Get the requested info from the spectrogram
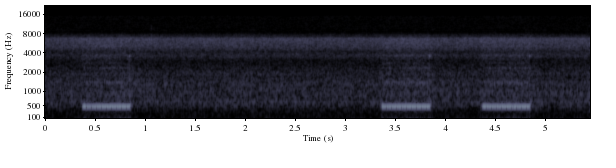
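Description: Telephone ringing tone heard down the line while a call waits to be put through to an agent: three short single-pitched beeps, one just after the start and a pair about a second apart a little past three seconds in, over steady phone-line hiss.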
